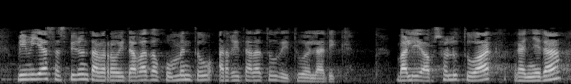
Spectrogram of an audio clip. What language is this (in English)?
Basque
